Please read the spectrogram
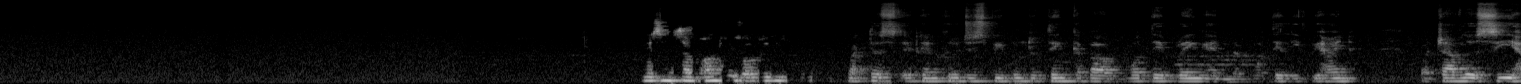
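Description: At 5.83 to 5.9 s the speech briefly sinks by around 10 dB, then from 6.39 to 8.55 s it drops much harder, up to roughly 25 dB. That's likely speech suppressed in double talk, with the echo canceller ducking the near talker along with the echo.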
